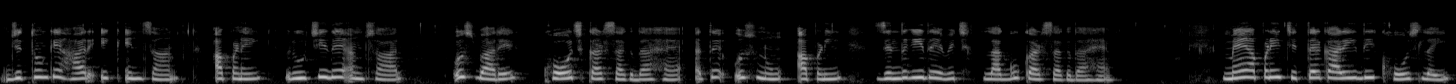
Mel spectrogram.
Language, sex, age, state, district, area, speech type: Punjabi, female, 18-30, Punjab, Fatehgarh Sahib, rural, spontaneous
